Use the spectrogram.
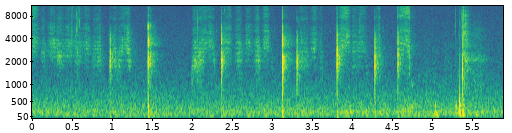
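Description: Chalk or marker strokes on a board during a lecture, a string of short sharp scratches and taps at an irregular pace, moderately close over a quiet room with no talking.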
